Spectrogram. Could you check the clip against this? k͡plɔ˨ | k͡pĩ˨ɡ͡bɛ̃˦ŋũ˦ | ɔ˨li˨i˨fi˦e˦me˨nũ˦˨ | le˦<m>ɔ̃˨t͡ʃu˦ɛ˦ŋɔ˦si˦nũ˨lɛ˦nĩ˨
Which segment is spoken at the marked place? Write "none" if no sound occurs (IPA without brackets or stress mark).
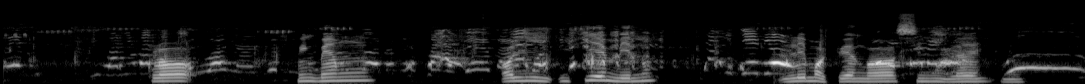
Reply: m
